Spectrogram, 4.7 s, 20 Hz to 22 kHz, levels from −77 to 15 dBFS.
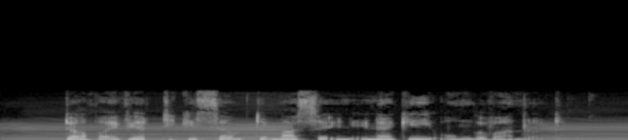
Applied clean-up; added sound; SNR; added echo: none; Wind instrument, woodwind instrument; 12 dB; none.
